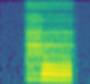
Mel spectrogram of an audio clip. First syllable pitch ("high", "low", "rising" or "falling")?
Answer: low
